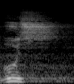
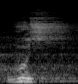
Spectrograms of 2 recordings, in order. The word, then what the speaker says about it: Whoosh: Dan kereta cepat ini kita namakan WUSH. W-H-O-O-S-H. Dibaca WUSH. Ini diinspirasi dari suara yang melesat dari kereta berkecepatan tinggi ini. Dan singkatan dari waktu hemat, operasi optimal, sistem hebat. Sekali lagi, W-H-O-O-S-H, tapi bacanya WUSH.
